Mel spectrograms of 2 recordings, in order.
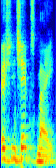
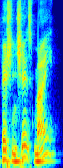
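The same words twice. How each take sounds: First: Said in the usual way. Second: Australian accent. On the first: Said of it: "Say fish and chips, mate". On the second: Shown as a demonstration. English streamer answers a chat request, in a light Australian accent. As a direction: say it like a friendly Aussie bloke, in an Australian accent. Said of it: "do you want me to say it in an Australian accent?".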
